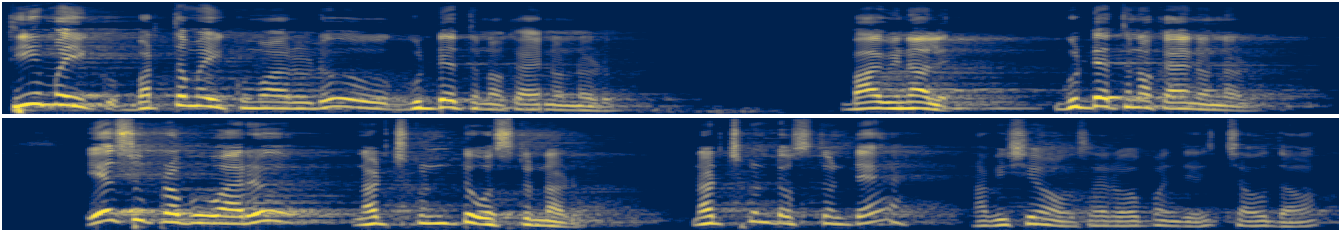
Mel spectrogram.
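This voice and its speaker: A man's voice: sits high, sing-song, moderate pace, pauses often, darkish tone. A man preaching as a pastor, asking rhetorical questions and urging the congregation to answer aloud. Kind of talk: Telugu sermon on fasting prayer. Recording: echoey church hall reverb.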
